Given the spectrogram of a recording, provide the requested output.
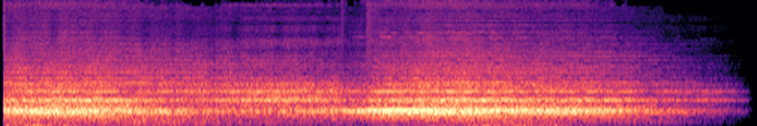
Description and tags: sound-design that results in a dark swelling drone that could be used
to create an octave of various samples; made with Adobe Audition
